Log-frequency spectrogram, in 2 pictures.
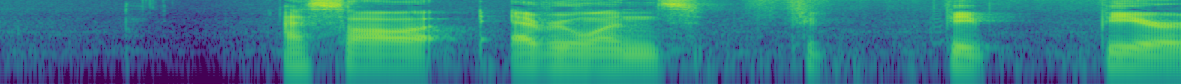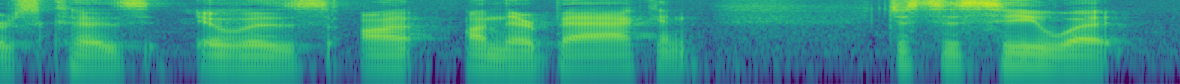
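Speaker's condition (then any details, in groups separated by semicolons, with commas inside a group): Stuttering; 3 weeks at American Institute for Stuttering (AIS), Manhattan, openly discloses stuttering; stutters without visible struggle, comfortable confident speech, some words not out perfectly; repeated sounds, prolonged sounds, blocks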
